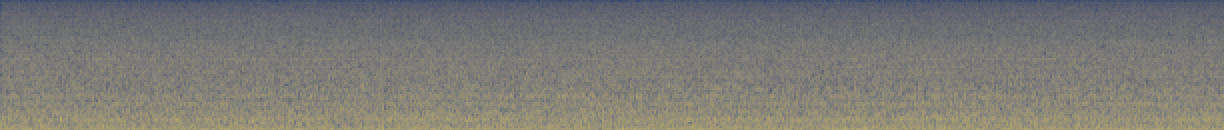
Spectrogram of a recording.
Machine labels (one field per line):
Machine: fan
